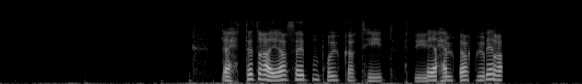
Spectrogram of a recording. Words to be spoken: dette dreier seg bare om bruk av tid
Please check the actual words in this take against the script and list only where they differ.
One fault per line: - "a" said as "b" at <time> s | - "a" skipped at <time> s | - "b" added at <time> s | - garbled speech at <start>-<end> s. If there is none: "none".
- "bare" skipped at 3.1 s
- garbled speech at 4.0-5.0 s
